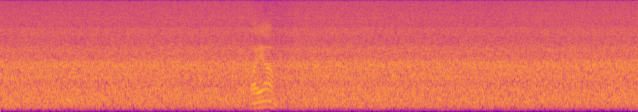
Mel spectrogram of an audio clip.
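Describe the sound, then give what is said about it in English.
Steady, heavy rain in Malaysia pours down as a dense, unbroken hiss that never lets up. A voice briefly says a couple of words partway through. “So I think I'll leave you with the sound of the rain.”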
